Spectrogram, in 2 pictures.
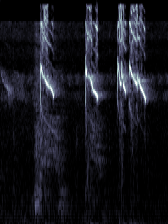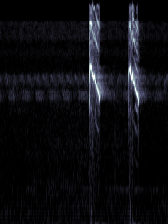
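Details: Oriental white-eye used as a lure to prompt singing: high, thin downslurred whistles in small clusters, with a lower brief rasp near the start and a long pause mid-clip before two final notes.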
